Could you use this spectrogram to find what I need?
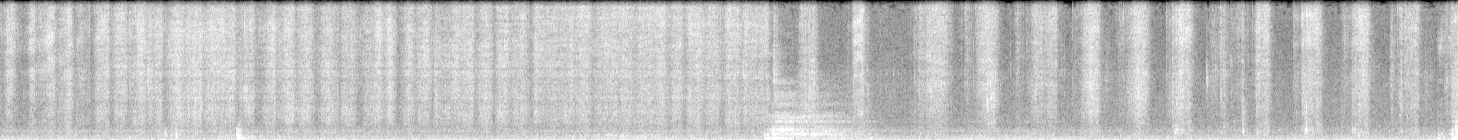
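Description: A knife scrapes and scratches at a small object close by.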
